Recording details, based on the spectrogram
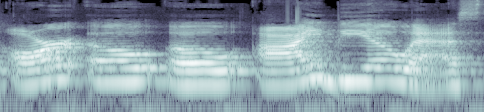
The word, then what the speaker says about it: rooibos: um, number six, is that rooibos tea, and that's spelled R O O I B O S. That's definitely the most interesting spelling for something pronounced rooibos.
